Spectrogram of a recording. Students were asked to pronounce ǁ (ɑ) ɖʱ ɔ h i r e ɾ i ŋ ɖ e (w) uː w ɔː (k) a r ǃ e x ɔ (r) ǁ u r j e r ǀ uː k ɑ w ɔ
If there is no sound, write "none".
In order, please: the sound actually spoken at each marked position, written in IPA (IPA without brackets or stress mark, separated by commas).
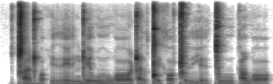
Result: a, w, ʈ, none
